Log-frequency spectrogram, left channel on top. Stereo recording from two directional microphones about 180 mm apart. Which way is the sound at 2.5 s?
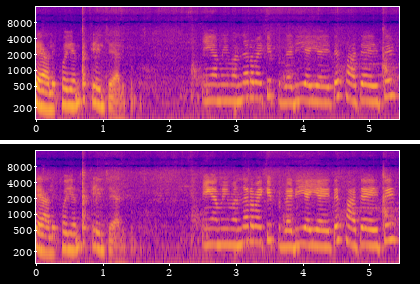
Centre (ahead or behind).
